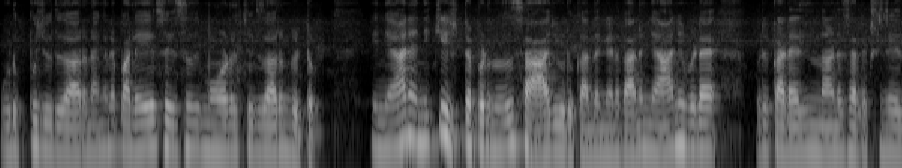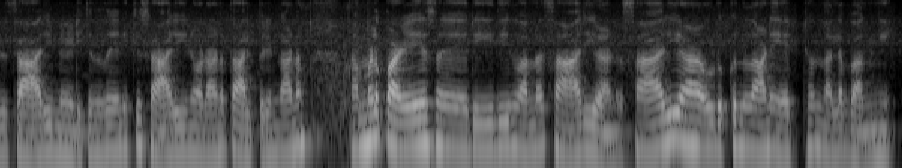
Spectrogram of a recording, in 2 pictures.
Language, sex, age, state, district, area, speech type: Malayalam, female, 60+, Kerala, Wayanad, rural, spontaneous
